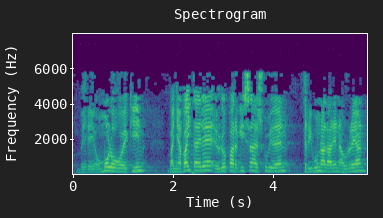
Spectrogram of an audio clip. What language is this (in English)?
Basque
